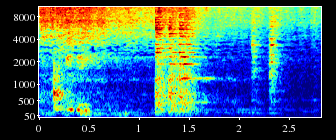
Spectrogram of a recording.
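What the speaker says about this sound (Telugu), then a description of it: "అవి వేగుతా ఉన్నాయండి టమాటాలు ఉల్లిపాయలు పచ్చిపాయలు వేగుతాము" Tomatoes, onions and green chilies frying in a pan, with a few separate bursts of stirring and scraping against the metal over a faint sizzle.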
